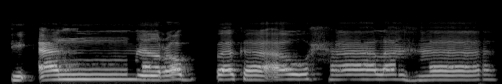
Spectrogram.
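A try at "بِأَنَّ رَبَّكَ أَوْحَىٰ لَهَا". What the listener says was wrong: Iya, bianna rabbaka, baknya ada 2, jangan kayak huruf P. Rabbaka, jangan rob, tapi rabbaka.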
